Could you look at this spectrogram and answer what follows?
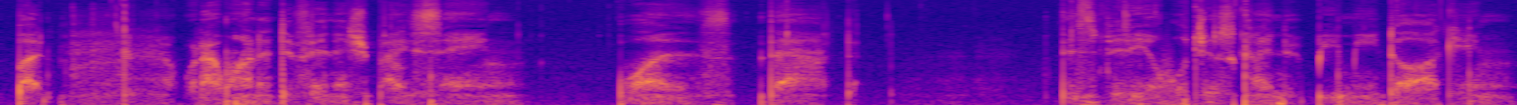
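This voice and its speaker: A young adult ASMR creator whispering a rambling voiceover into a binaural mic, congested, with clicky mouth sounds and many fillers. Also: poor audio. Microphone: binaural microphone.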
